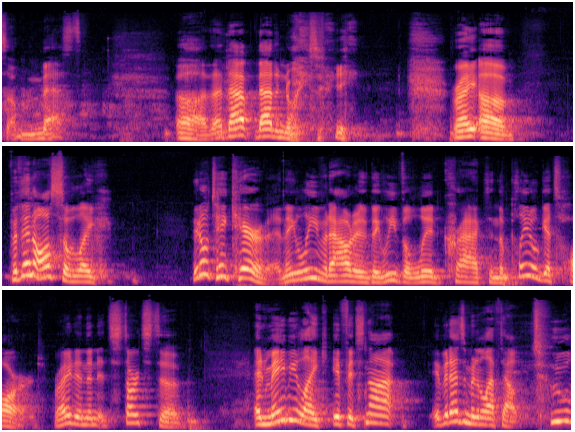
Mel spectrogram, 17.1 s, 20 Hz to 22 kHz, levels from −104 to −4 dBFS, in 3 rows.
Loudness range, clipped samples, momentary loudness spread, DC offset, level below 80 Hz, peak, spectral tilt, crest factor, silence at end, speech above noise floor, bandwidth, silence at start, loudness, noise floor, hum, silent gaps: 4 LU; under 0.1%; 14 LU; under 0.1%; -62 dBFS; -2 dBFS; -5.5 dB/octave; 20 dB; 0 s; 48 dB; 15.5 kHz; 0 s; -20 LUFS; -68 dBFS; none; none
